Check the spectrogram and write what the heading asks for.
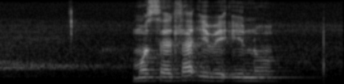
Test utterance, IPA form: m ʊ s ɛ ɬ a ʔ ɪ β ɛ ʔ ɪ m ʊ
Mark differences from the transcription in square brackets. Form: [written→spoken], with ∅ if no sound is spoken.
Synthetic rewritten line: m ʊ s ɛ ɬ a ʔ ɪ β ɛ ʔ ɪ [m→n] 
